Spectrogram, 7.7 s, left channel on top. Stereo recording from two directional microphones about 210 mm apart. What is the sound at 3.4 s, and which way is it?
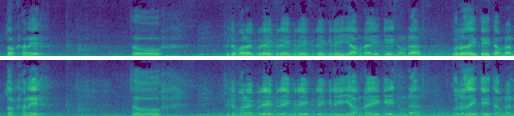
A man's voice, 15° left (ahead or behind).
